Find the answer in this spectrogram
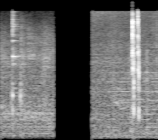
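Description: A short metallic clink of cutlery against tableware, ringing briefly, a moment in. The sound cuts out completely just after halfway, and a sharp crack comes at the very end.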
